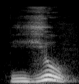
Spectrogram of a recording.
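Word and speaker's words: ewe: यू, सबसे पहले तो इसका जो प्रोनाउंसिएशन होगा वो यू होगा।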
